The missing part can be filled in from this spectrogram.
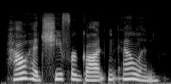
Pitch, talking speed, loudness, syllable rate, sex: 220 Hz, 175 wpm, -16 LUFS, 4.8 syllables/s, female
